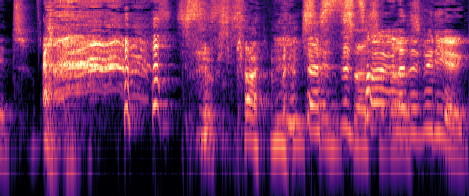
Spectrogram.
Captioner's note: laughing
